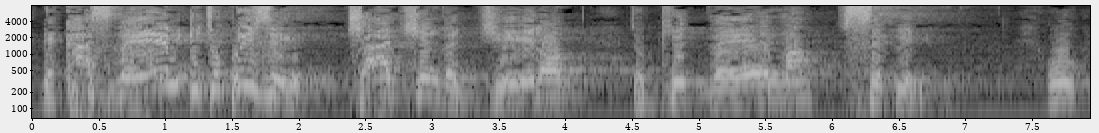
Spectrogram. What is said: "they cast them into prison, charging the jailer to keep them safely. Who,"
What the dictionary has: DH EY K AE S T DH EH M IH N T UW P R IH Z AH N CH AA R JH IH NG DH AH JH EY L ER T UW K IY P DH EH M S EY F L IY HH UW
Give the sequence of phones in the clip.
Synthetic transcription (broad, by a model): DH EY K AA S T DH EH M IH N T UW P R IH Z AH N CH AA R JH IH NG DH AH JH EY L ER T UW K IY P DH EH M S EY P L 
